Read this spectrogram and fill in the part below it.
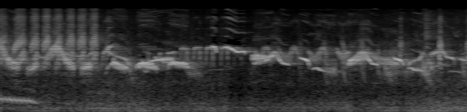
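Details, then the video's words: Contest fighting song of a big-tailed golden Hwamei: a fast buzzy trill at the start, then flowing whistled phrases that rise and fall steadily. "Họa mi hót đấu - Vàng đẹp sáng chim - Đuôi to chơi cánh"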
